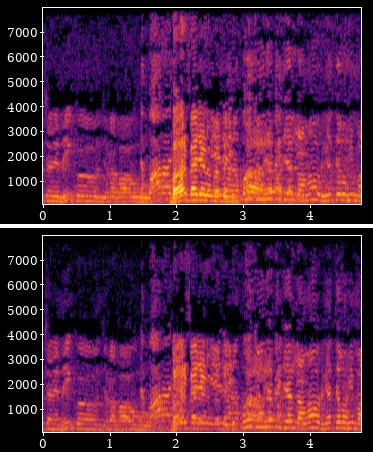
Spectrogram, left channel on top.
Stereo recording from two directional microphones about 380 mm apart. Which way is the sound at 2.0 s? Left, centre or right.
Left.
